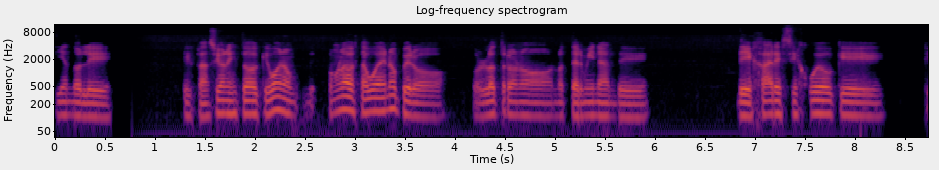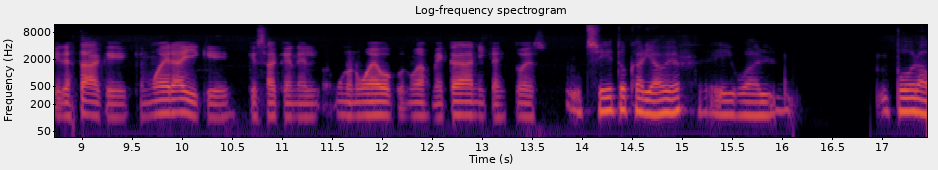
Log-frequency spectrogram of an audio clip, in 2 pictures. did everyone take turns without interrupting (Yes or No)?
Yes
